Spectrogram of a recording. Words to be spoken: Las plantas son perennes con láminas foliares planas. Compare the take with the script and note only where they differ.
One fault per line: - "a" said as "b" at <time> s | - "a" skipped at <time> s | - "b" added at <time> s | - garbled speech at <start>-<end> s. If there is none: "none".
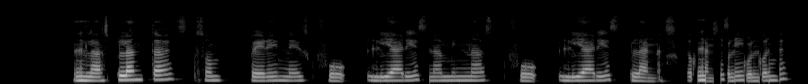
- "con" said as "foliares" at 3.2 s
- garbled speech at 6.9-7.9 s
